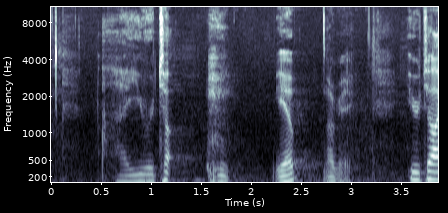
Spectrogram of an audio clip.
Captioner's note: clears throat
